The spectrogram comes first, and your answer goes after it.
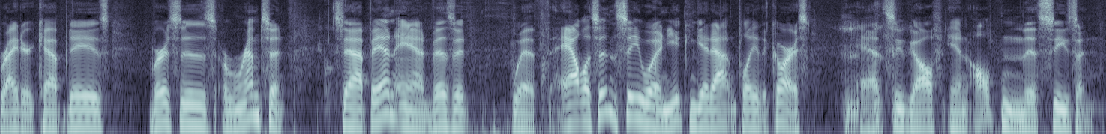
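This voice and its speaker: Male radio co-host, easygoing, lively pitch, reading golf listings. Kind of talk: casual chat and reading course listings.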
